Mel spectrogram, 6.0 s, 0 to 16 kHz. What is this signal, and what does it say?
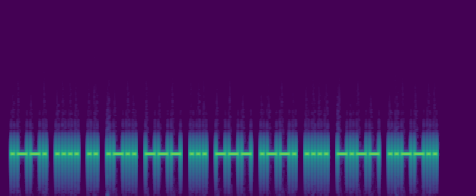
Morse code, heard as a keyed tone, about 30 wpm, 700 Hz. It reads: PHILOSOPHY?
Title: Sentences from Top 1000 Words - Review Part 6 - 30wpm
